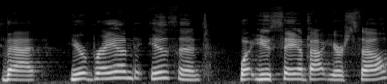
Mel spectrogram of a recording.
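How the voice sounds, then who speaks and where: Very slowly, a woman speaks in a fairly high pitch with ordinary pitch variation. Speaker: keynote speaker. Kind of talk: motivational keynote speech. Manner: humorous.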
